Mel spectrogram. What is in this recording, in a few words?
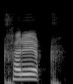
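"qiereqi" nominative, Archi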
